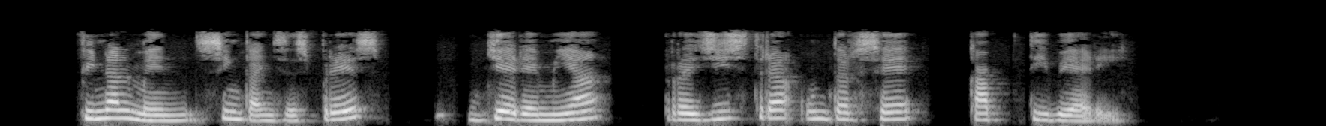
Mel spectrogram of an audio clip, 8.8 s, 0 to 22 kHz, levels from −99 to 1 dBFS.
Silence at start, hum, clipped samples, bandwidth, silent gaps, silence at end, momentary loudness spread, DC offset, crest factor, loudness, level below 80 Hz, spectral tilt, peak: 0.55 s; none; under 0.1%; 8.2 kHz; 4.19-4.24 s, 6.24-6.36 s; 1.35 s; 12 LU; under 0.1%; 16 dB; -18 LUFS; -60 dBFS; -5 dB/octave; -2 dBFS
